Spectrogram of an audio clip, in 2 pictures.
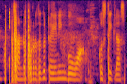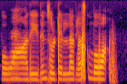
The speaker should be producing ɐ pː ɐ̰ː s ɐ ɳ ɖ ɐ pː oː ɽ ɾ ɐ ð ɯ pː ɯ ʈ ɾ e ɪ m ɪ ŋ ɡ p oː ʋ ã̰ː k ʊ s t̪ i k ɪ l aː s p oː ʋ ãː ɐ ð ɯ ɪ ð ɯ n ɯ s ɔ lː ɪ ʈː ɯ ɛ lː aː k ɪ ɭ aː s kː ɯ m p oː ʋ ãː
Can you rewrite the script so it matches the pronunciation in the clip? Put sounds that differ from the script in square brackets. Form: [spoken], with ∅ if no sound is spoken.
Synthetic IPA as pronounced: ɐ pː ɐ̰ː s ɐ ɳ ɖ ɐ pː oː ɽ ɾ ɐ ð ɯ [kː] ɯ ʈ ɾ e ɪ [n] ɪ ŋ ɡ p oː ʋ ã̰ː k ʊ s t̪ i k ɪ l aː s p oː ʋ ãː ɐ ð ɯ ɪ ð ɯ n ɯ s ɔ lː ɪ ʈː ɯ ɛ lː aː k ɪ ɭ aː s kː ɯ m p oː ʋ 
